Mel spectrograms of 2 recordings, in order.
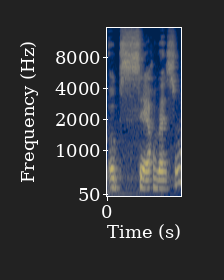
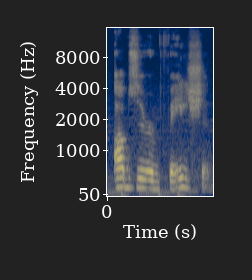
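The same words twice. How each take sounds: First: The s is a hissing s sound. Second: The s is a buzzing z sound. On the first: "chez nous c'est observation, ça se prononce comme un S" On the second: "mais ici en anglais ça se prononcera Z"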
